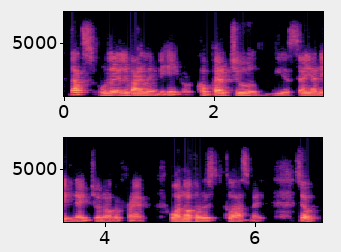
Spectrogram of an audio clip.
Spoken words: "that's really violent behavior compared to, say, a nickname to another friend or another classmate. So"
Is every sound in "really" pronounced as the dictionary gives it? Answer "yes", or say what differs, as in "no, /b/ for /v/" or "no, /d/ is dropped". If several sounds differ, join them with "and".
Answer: no, /l/ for /ɹ/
